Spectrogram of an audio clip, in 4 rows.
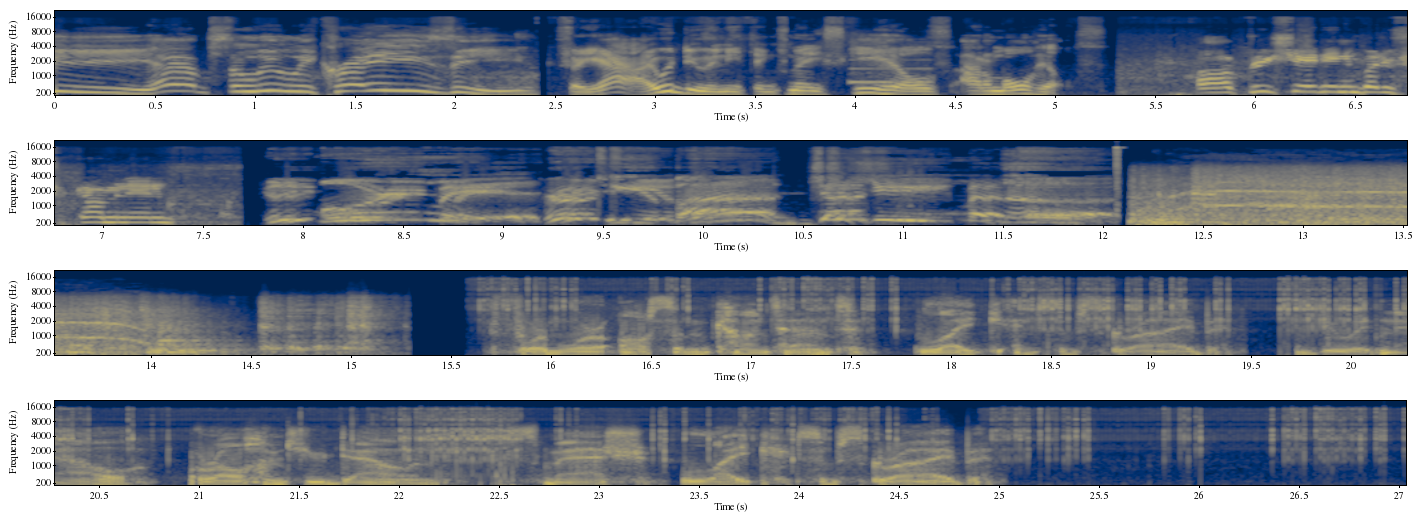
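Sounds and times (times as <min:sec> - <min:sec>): electrical clicks and crackles: 0:15.6 - 0:27.0.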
